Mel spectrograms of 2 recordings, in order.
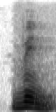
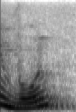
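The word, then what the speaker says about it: won: dash easily so शी विन तो उसका past tense होगा शी वन शी वन easily okay अब इस वर्ड को कैसे प्रोनाउंस करना है वोन नहीं कहना वन कहना है शी वन easily next Pankaj dash dash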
